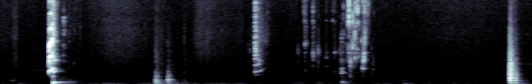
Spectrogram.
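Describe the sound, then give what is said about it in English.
Whisky poured into a glass in Scotland, heard as a handful of brief liquid glugs and drips spaced irregularly over a few seconds, with no talking. “Shall I pour? Yes.”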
